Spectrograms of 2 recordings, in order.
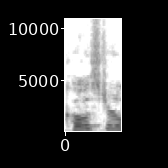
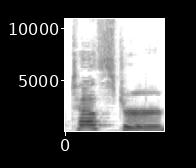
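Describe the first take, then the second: First: The vowel sounds like the one in 'toaster'. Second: The vowel sounds like the one in 'tester'. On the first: The speaker calls it wrong. "not coaster like toaster" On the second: The speaker calls it right. "like tester"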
